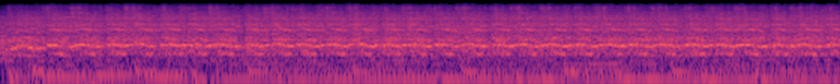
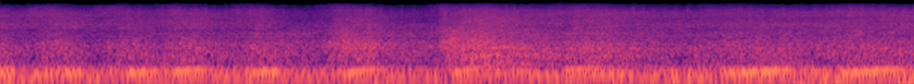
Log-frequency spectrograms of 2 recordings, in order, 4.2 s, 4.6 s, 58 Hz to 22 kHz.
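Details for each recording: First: 1969½ Dodge Super Bee, 440 Six Pack, 4-speed, remote fuel tank: steady cranking whir with no firing despite spark; fuel leaking from mismatched fuel line sizes and loose carburetor fittings. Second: 1969½ Dodge Super Bee, numbers-matching 440 Six Pack (three two-barrels), 4-speed, 4.10 Dana, after tightening leaking fuel lines and carburetors: deep V8 rumble rising and falling cleanly through throttle blips, no misfire or knock; engine runs strong.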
